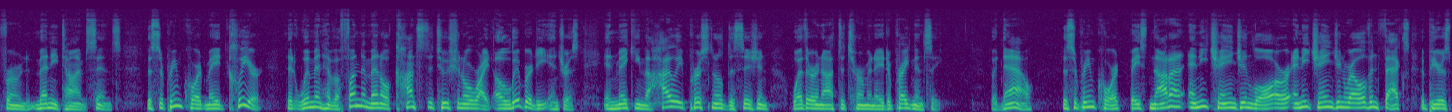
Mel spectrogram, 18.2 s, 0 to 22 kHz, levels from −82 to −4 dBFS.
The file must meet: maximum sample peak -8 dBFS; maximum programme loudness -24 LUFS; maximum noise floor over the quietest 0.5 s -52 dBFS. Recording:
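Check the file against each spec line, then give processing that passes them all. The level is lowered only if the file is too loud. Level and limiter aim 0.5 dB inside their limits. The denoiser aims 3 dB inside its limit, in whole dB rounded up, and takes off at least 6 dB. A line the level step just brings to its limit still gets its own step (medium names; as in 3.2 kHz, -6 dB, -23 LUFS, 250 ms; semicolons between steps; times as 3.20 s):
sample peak -10.5 dBFS: pass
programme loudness -25.5 LUFS: pass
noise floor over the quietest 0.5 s -59 dBFS: pass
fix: none needed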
